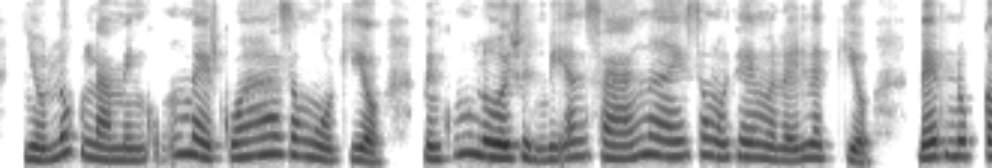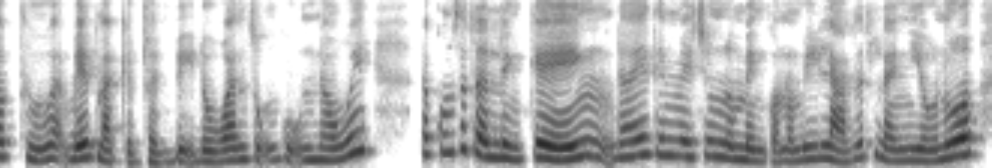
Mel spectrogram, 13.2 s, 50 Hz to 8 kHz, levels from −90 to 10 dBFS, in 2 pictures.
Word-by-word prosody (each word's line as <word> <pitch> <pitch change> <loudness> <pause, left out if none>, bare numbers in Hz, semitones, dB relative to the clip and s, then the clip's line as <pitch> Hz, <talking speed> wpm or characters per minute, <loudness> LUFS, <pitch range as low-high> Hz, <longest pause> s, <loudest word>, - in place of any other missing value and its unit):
nhiều 220 -3 +1
lúc 310 +8 -1
là 225 -6 -1
mình 205 0 -3
cũng - - -19
mệt 270 -6 +3
quá, 275 +5 0
xong 280 -2 -2
rồi, 210 -4 0
kiểu, 200 -4 -1 0.3
mình 225 -1 -1
cũng 315 +6 -4
lười 250 -4 +7
chuẩn 225 -6 -3
bị 215 0 -3
ăn 260 +4 -4
sáng 250 0 -2
này, 275 -2 -1
xong 295 -1 -4
rồi 250 -1 -1
thêm 255 -2 0
vào 220 -2 -2
đấy 200 +1 -2
là, 245 0 0 0.2
kiểu, 185 -4 -1 0.3
bếp 260 +4 +3
núc 270 -1 0
các 265 -1 +1
thứ 215 -1 -1
á. - - -4
Bếp 235 +3 +6
mà, 195 - +2
kiểu, 170 -2 -9
chuẩn 175 0 -6
bị 190 - -2
đồ 185 -1 -1
ăn, 205 +3 +1
dụng 215 0 -7
cụ 205 - -5
nấu 210 +2 -1
ấy, 370 +5 +1 0.3
nó 305 - -1
cũng 335 0 -3
rất 390 0 -3
là 290 - +6
lỉnh 245 -4 +1
kỉnh, 240 +2 +6
đấy. 275 +4 +1
Thế 295 - -2
nói 275 -2 -1
chung 275 -2 -3
là 235 - +1
mình 205 -4 -1
còn 175 - -7
làm 190 +1 -3
đi 225 +2 -1
làm 210 -6 0
rất 250 +4 -5
là 210 -6 -2
nhiều 195 0 -1
nữa, 280 +6 +7
235 Hz, 275 wpm, -20 LUFS, 205-270 Hz, 0.3 s, lười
